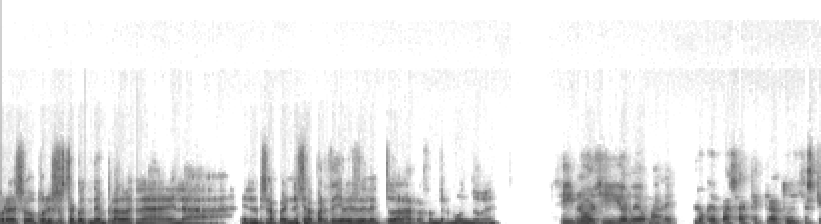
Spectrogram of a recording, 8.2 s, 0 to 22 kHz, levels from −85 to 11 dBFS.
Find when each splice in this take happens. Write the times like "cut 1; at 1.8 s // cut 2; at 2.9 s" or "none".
cut 1; at 2.6 s // cut 2; at 5.1 s // cut 3; at 6.3 s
